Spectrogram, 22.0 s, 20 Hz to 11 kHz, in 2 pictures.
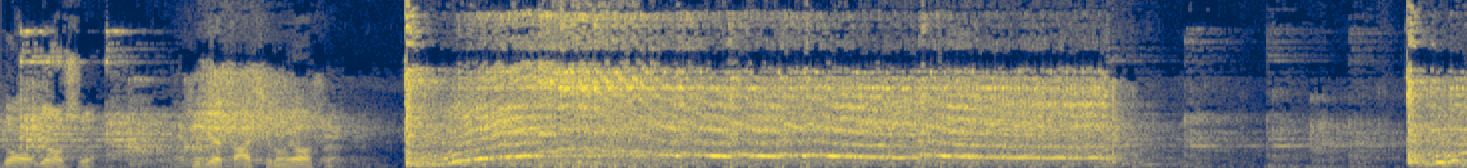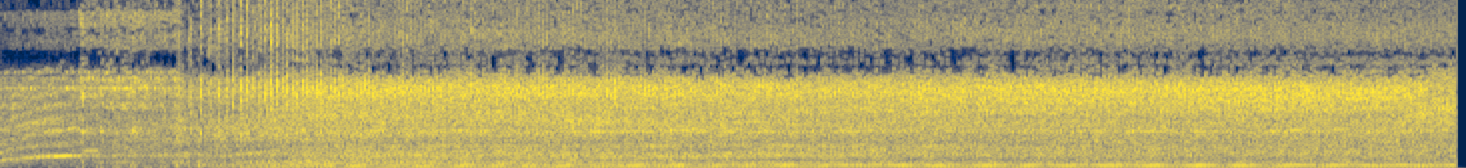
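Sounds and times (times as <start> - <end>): lawn mower engine running: 3.0 - 8.6, 10.6 - 22.0.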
